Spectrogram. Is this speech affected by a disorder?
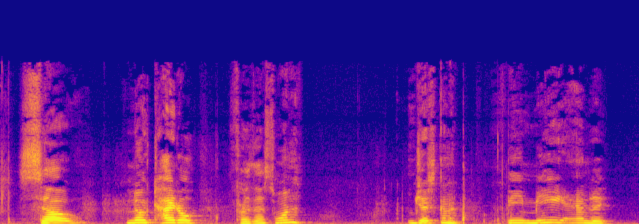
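Yes: cerebral palsy.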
